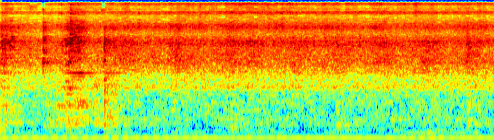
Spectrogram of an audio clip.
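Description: Onion fries lightly in a pan, giving a soft, steady sizzle that stays faint and even, with a few light stirring clicks near the start.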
